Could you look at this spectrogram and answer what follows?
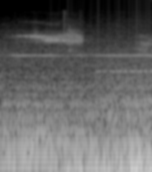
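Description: Train rolling along in a video game, a steady low rumble of wheels and carriage with a brief high whine partway through, continuous and fairly close.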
